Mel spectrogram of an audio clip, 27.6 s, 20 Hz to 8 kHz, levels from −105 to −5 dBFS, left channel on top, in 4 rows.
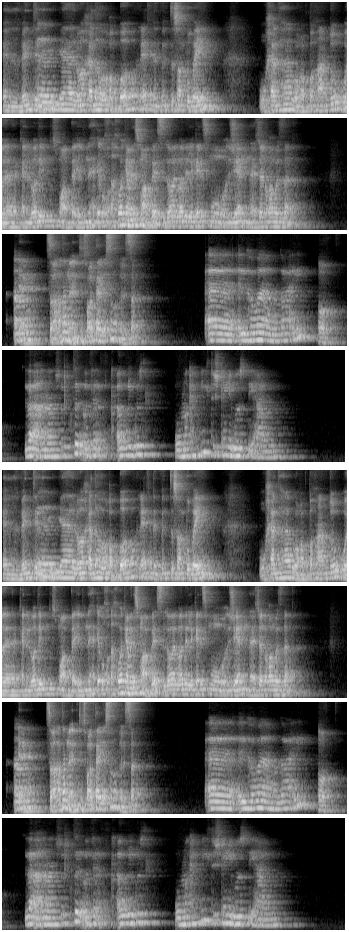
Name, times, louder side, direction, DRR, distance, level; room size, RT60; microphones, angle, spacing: voice 1, 0.0-4.1 5.1-12.7 14.1-14.4 14.7-16.5 20.1-20.3, right 1 dB, 70° right, 2 dB, 1.6 m, -27 dB
voice 2, 0.7-1.2 14.0-14.4 17.9-19.8 21.2-22.7 23.0-23.5 24.2-26.2, equal, 80° left, -2 dB, 2.1 m, -29 dB
6.4 x 5.9 x 5.7 m, 0.77 s
head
